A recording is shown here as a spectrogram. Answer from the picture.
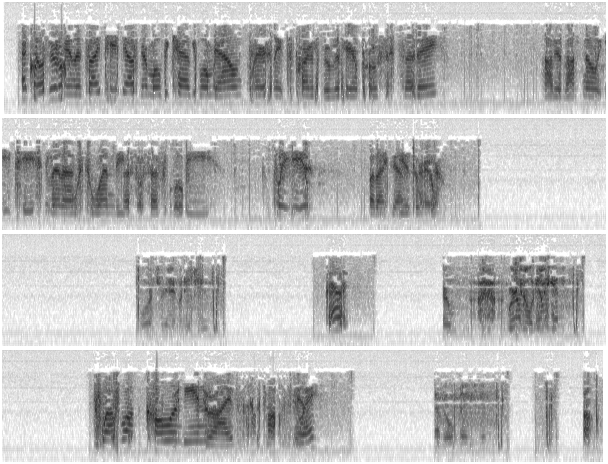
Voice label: Radio Calls Police, Radio Dispatch; Waterloo Ontario; Voice; Radio Dispatches; Big Room Sound

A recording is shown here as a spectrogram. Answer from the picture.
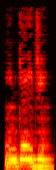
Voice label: Robot Voice "Engaging"; Lynne Music

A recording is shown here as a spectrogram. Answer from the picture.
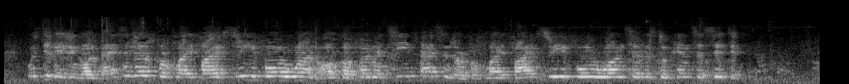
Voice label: Airprt Flight Annc, Airport announcement.; Airport Sound Effects; Airports (Sound Effects:Backgrounds)

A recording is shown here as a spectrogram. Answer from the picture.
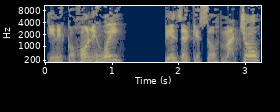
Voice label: Toughguy Badass Spanish, Tough Hispanic Male; Tough Hispanic Male Saying "Oh You Think You Are A Badass?!" In Spanish-2 Takes; Attitude Sound Effects

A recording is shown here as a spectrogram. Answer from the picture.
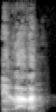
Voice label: Gps Voice, Male; Eleven; Speaker Adult Male; Recorded Voice; Blastwave

